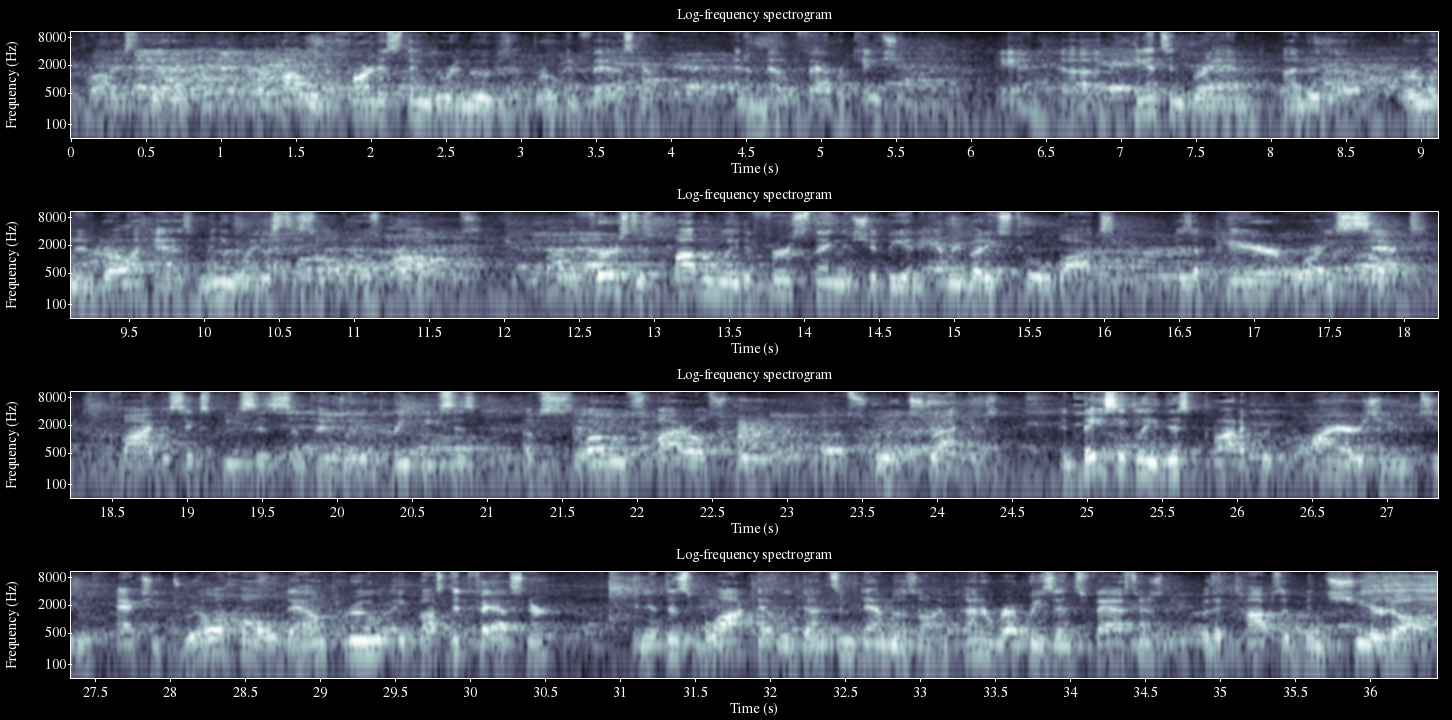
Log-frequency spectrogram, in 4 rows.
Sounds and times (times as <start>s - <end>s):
Speech: 0.0s - 36.4s.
